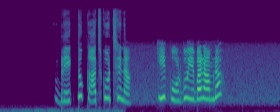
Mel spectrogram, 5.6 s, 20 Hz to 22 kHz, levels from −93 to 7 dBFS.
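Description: At 2.5 s, right after "ব্রেক তো কাজ করছে", the speech abruptly turns duller and boxier with no gap and no level change. The input was likely switched to a poorer device. A new, faint background noise sits roughly 35 dB below the voice. On a spectrogram, energy above 5.7 kHz vanishes along a flat ceiling from 2.5 s to the end.

At 4.86 s, damaged data in a compressed stream gives a brief blip. The decoder misread a corrupted frame, lost sync and searched for the next valid header.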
